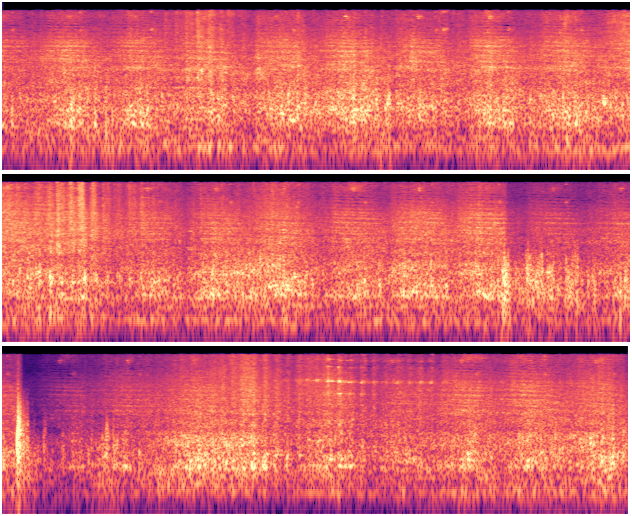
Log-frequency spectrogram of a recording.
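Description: Covered hopper cars of a Kansas City Southern grain train rolling past close by, steel wheels clicking over the rail joints over a continuous rumble. A single sharp knock comes about nineteen seconds in, and a faint high wheel squeal sounds near the end.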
